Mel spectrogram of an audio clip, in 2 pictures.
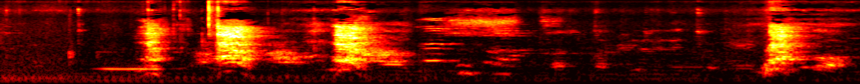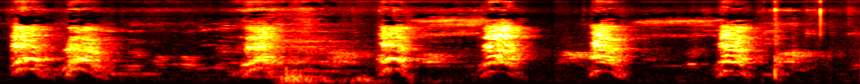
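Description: A dog barking repeatedly in short, sharp barks, about ten of them.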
